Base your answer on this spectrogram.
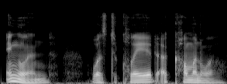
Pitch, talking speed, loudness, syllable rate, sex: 95 Hz, 130 wpm, -19 LUFS, 5.5 syllables/s, male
